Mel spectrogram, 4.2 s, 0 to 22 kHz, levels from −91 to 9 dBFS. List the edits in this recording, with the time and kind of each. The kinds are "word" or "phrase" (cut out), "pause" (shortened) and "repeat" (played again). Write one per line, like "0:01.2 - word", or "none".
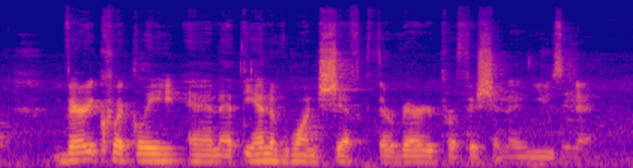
none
